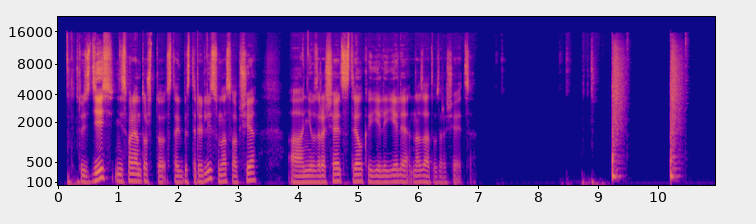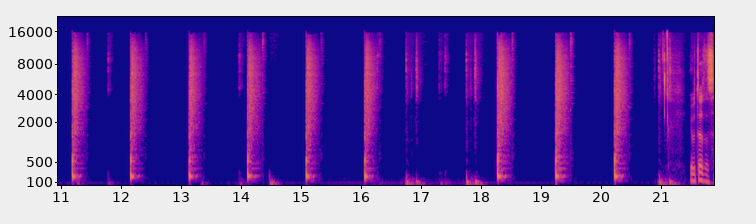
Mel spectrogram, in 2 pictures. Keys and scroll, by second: 0.1 space, 8.7 space.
